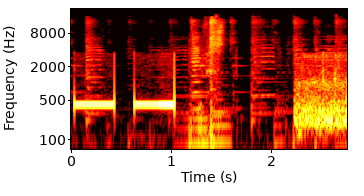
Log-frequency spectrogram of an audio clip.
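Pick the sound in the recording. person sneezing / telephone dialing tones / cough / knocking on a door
telephone dialing tones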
